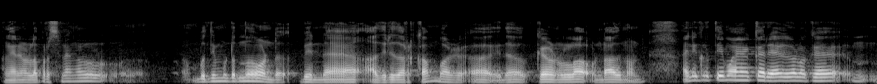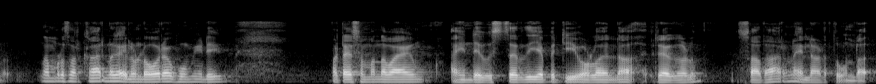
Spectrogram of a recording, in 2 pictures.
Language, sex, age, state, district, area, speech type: Malayalam, male, 45-60, Kerala, Pathanamthitta, rural, spontaneous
